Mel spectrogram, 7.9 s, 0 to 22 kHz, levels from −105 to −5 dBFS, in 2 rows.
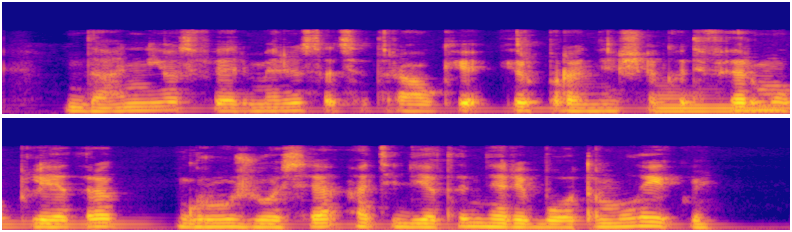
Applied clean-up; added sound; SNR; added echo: neural mask model DeepFilterNet 3.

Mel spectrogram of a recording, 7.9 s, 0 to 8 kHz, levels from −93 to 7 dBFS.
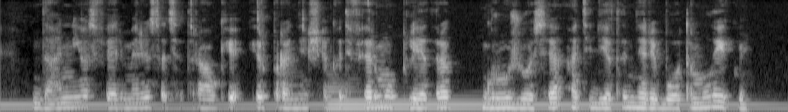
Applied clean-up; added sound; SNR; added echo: none; Bass guitar; 10 dB; none.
